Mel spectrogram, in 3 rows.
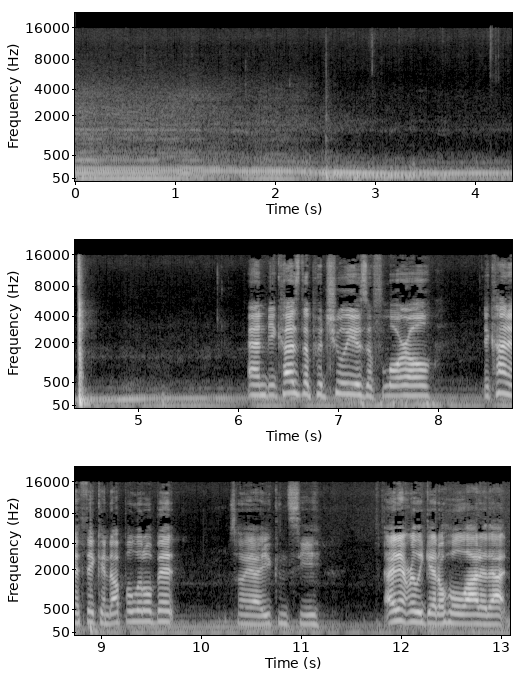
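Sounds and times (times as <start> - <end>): off-road vehicle engine drone: 0.0 - 13.0.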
